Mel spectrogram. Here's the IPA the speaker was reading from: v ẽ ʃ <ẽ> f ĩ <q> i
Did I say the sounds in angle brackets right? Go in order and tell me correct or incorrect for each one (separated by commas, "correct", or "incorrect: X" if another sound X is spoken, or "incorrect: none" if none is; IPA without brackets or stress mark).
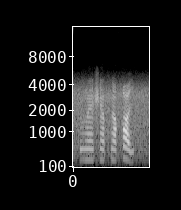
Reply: incorrect: ɛ̃, correct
